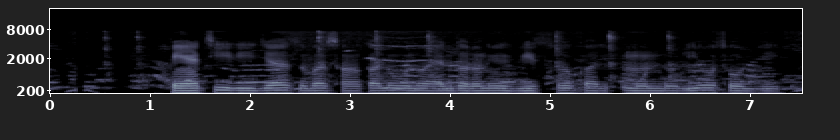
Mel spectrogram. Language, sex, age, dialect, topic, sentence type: Bengali, male, <18, Standard Colloquial, agriculture, statement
